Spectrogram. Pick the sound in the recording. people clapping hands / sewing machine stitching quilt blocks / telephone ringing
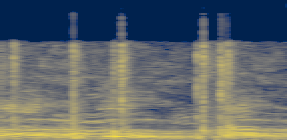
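people clapping hands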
